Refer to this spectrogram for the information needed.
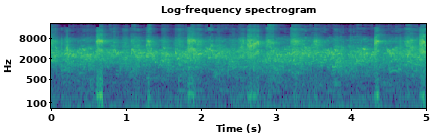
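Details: Pet budgerigars in a flock keep up busy, high-pitched chatter, with warbled phrases overlapping and brief squawks and clicks popping out every second or so.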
